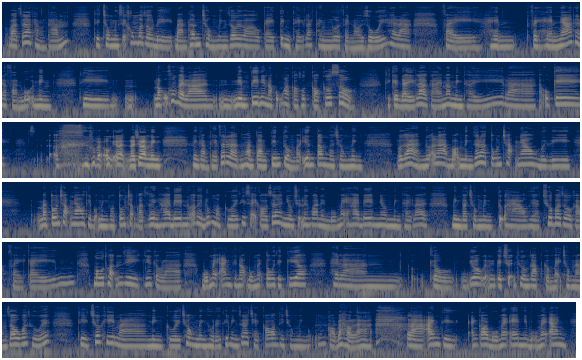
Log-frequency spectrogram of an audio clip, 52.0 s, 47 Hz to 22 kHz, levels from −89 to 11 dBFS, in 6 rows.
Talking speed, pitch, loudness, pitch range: 255 wpm, 190 Hz, -36 LUFS, 170-215 Hz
